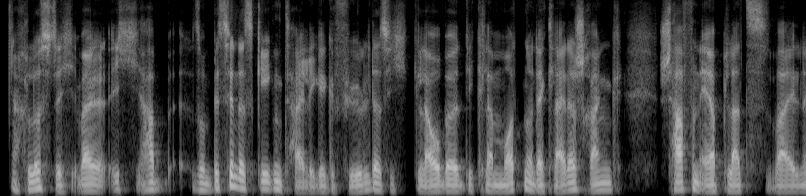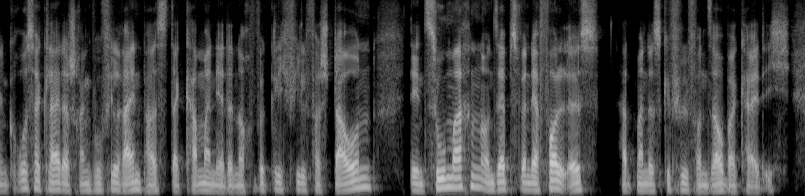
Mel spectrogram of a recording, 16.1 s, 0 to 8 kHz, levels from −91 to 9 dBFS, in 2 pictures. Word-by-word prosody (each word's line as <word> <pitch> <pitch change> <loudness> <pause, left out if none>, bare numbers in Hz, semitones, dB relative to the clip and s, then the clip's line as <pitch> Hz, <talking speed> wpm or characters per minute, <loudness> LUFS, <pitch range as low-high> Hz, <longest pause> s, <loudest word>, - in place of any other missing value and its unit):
Ach - - -10
lustig, 115 -6 +1
weil 90 -2 +2
ich - - -7
habe - - -4 0.2
so 105 -2 -4
'n 95 - -7
bisschen 125 +6 +2
das 125 -3 +1
gegenteilige 115 -2 -2
Gefühl, 85 +6 -5
dass 100 -5 0
ich - - -11
glaube, 85 +2 +2
die 90 - -10
Klamotten 90 -1 -2
und - - -1
der - - +2
Kleiderschrank 105 -2 -1 0.4
schaffen - - +2
eher - - +3
Platz, - - -2
weil 85 0 -1
'nen 90 +1 -7
großer 125 0 -1
Kleiderschrank, 105 -4 0
wo 100 - -3
viel 110 +3 0
reinpasst, 100 -4 +1
da - - +2
kann 90 - -2
man 95 -2 0
ja 85 - 0
dann 85 -1 -3
auch 80 - -7
wirklich 105 -2 -5
viel 105 -2 -4
verstauen, 95 +10 +2 0.4
den 100 -2 +1
zumachen 145 - +5
und 110 -4 +1
selbst 115 +1 +3
wenn 110 - +2
der 100 -2 +6
voll 125 +3 +6
ist, 110 +1 +3 0.2
hat - - -5
man 95 - +1
das 95 -1 -1
Gefühl 100 0 -4
von 85 -1 -4
Sauberkeit. 90 -1 0
Ich - - -7
100 Hz, 195 wpm, -24 LUFS, 90-115 Hz, 0.4 s, der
